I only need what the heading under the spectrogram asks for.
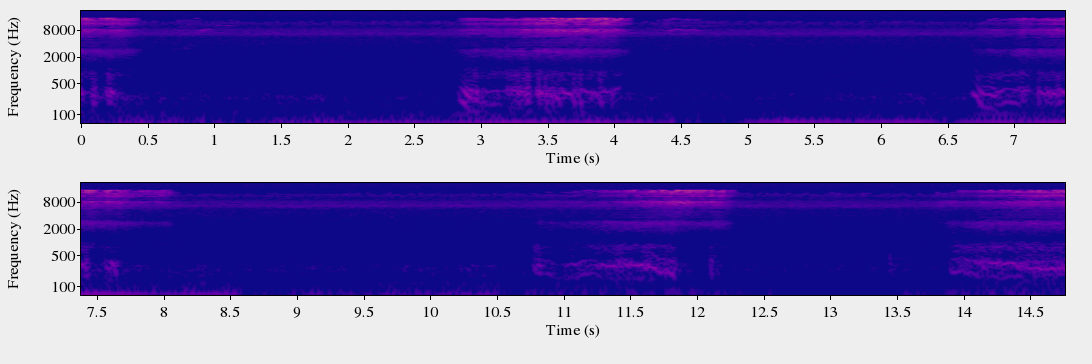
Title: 코골이 좀 심하네 #cat #colonelkkjϟ #kitten #catstagram #cutecat #onlyߙjesus #chat #rgm #sɪᴛᴛɪɴɢ #funny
